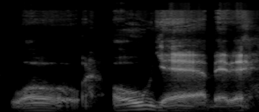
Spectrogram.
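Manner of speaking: Brendan's low quiet voice. Retold or imitated. Host mocking Brendan charming fans, deep hushed croon. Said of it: "a little bit low and quiet".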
